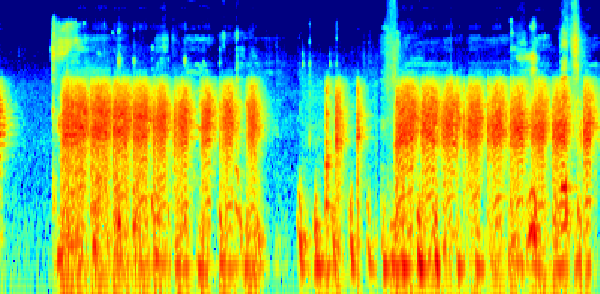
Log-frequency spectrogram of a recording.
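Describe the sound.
A person imitates a duck, letting out rapid, loud quacks in two long bursts separated by a brief pause, with no other talking.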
